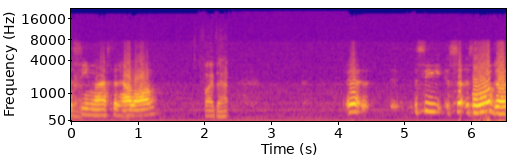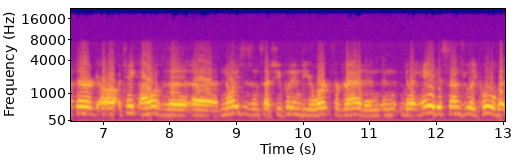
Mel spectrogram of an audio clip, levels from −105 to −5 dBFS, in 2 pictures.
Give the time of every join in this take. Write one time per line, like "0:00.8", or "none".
0:02.2
0:06.0
0:06.3

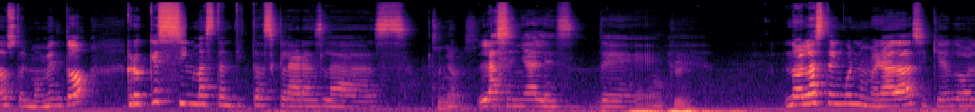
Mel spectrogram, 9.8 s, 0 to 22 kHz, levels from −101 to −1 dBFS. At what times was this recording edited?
0:01.2
0:01.8
0:04.2

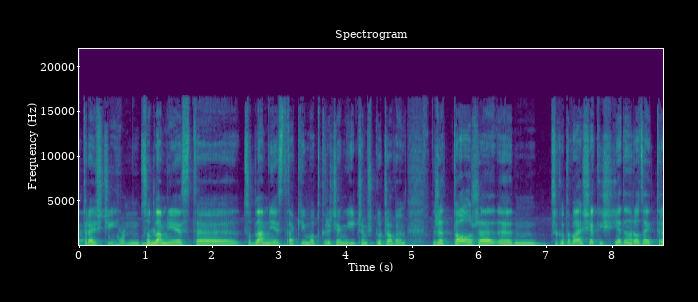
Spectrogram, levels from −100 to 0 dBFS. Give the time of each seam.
0:00.9
0:03.1
0:04.0

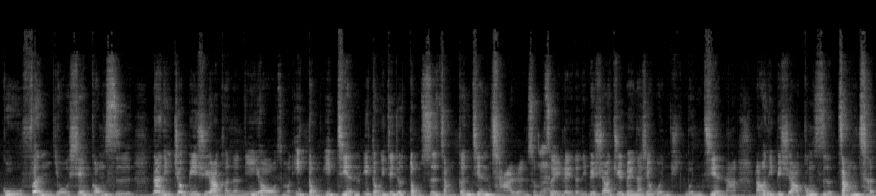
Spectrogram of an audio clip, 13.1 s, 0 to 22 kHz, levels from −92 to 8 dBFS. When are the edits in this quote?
0:05.4

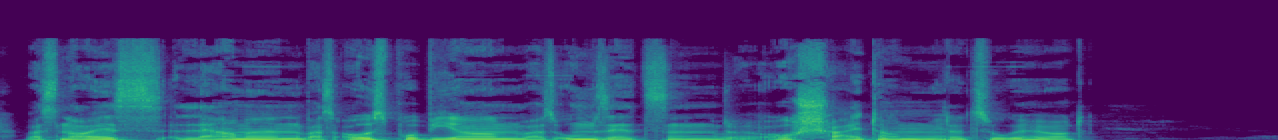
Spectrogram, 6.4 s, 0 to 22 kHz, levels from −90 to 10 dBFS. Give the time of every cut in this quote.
0:03.6
0:04.7

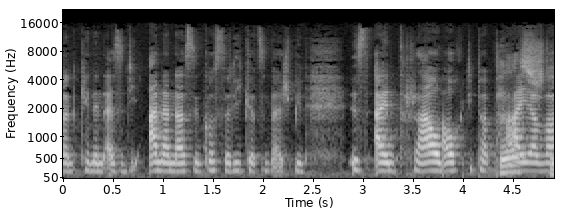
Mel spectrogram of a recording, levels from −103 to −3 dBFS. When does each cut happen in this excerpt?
0:03.8

